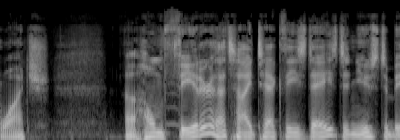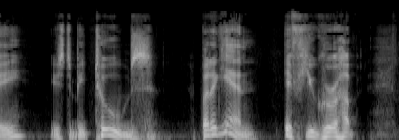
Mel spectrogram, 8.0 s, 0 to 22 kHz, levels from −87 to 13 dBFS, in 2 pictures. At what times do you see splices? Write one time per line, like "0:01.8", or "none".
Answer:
none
